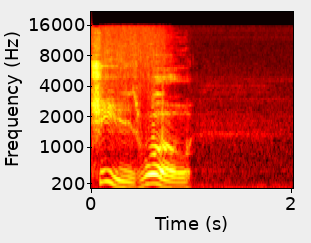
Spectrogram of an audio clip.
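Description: A middle-aged man speaks into a microphone close by, with animation.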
